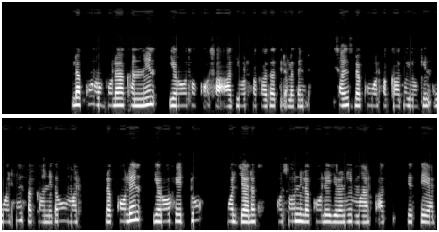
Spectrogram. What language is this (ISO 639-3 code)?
orm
